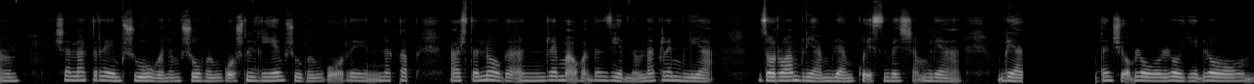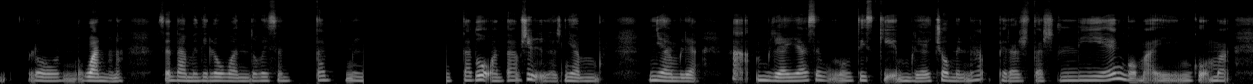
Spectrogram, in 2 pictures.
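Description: A playback stall at 10.23 s drops the speech into silence for 0.73 s, likely because the player ran out of buffered data or its thread was blocked. Time-compressed catch-up follows from 10.96 to 13.86 s: the player trims its backlog by cutting out and cross-fading small slices, so speech runs 1.25 times fast at normal pitch. A second playback stall silences the speech from 16.17 to 17.01 s, lasting 0.83 s. A sharper catch-up from 17.01 to 17.83 s then doubles the pace, sounding hurried.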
